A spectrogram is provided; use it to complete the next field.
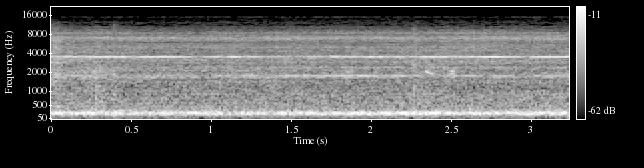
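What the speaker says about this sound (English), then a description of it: "You can actually hear the engine." A distant airplane engine runs as a faint, steady whine with a constant hum and a high tone, unchanging throughout and with no talking.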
